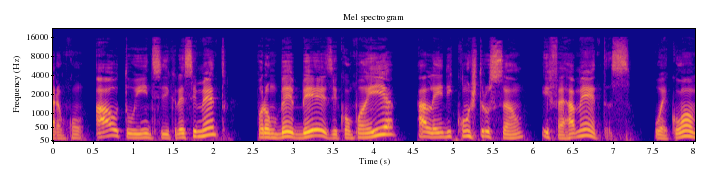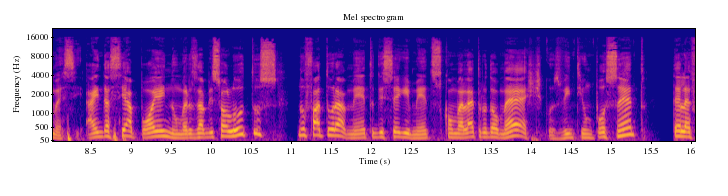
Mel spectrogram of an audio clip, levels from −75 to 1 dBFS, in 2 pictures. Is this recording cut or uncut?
cut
